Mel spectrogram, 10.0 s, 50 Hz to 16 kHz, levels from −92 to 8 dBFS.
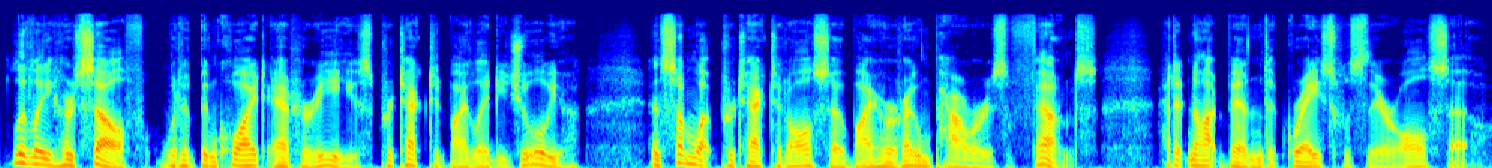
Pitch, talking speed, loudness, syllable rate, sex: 100 Hz, 195 wpm, -21 LUFS, 5.5 syllables/s, male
